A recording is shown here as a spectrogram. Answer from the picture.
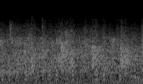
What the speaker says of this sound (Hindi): तो अगर आप चाहें तो एक बार तालियां बजा सकते हैं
